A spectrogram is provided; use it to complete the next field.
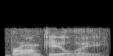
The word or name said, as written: bronchially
